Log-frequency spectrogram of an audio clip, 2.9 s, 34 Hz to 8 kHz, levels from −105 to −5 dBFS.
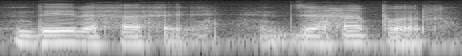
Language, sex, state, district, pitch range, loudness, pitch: Hindi, male, Maharashtra, Mumbai Suburban, 120-130 Hz, -16 LUFS, 125 Hz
